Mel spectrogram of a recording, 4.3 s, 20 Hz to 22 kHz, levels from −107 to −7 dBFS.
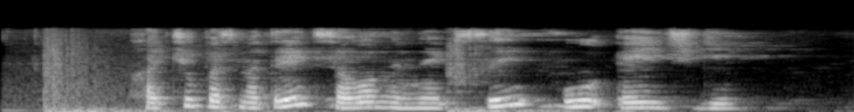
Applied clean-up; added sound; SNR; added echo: classical method WPE with log-MMSE.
